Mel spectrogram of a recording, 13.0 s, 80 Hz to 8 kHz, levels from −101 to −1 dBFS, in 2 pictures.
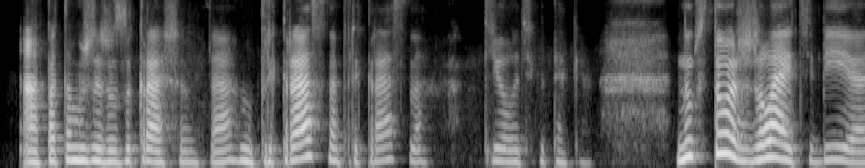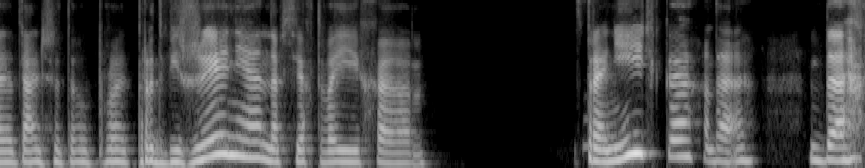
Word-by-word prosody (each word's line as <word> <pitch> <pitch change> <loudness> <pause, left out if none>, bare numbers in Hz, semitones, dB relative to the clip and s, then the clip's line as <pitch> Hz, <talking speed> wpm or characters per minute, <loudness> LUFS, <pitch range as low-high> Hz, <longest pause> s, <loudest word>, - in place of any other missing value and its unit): А 195 - +7
потом 205 +4 +2
уже 220 -1 +4
разукрашевать, 200 -2 0
да. 195 +3 -3
Ну, 215 -2 0
прекрасно, 225 +7 +3
прекрасно. 210 +1 -8 0.4
Ёлочка 205 -1 -7
такая. 185 -2 -14 0.6
Ну 270 +6 +6
что 315 +2 +6
же, 220 - +1
желаю 245 0 +7
тебе 210 -3 -4
дальше 200 0 -9
этого 200 +1 -12
про 200 +2 -10
продвижения 225 - -3
на 220 -6 -5
всех 205 0 -12
твоих, 200 0 -9
э 180 -3 -9 1.1
страничках, 295 - -1
да. 215 0 -9 0.4
Да. 225 0 0
210 Hz, 120 wpm, -25 LUFS, 200-235 Hz, 1.1 s, А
